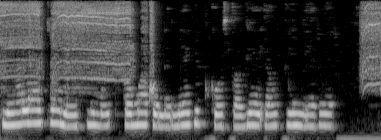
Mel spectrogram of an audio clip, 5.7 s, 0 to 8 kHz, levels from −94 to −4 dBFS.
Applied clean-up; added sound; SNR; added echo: classical method WPE with log-MMSE.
